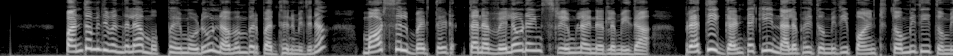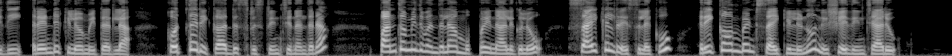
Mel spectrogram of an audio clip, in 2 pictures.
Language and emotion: Telugu, neutral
